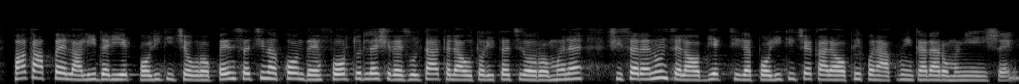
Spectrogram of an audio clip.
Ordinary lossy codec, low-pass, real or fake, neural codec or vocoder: MP3, 32 kbps; 5.4 kHz; fake; autoencoder, 48 kHz, 32 numbers a frame, DAC-VAE, trained on Japanese speech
